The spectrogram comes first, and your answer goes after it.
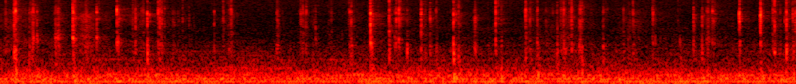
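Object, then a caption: Laptop keyboard, plastic keys on aluminum body. Fingertips with short nails type quickly on the black plastic keycaps of a silver MacBook Pro with an aluminum body, lying flat on a desk mat. A steady stream of soft, bright key clicks plays over a constant low hum.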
